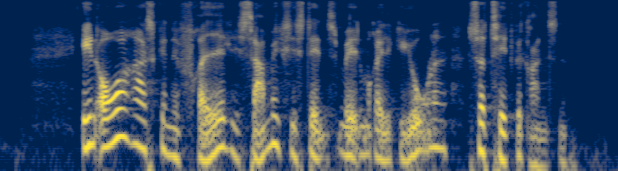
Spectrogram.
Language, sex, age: Danish, female, 59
